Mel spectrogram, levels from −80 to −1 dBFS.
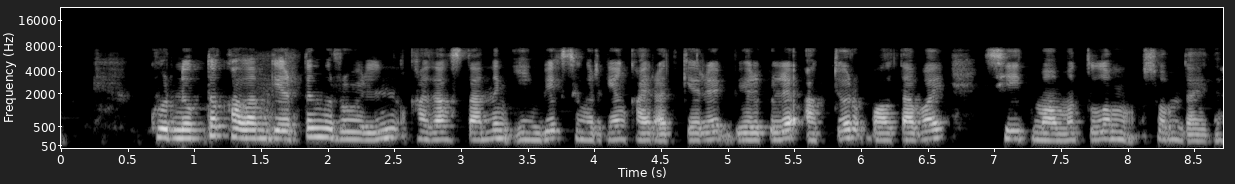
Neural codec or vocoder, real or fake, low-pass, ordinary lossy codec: none; real; none; none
